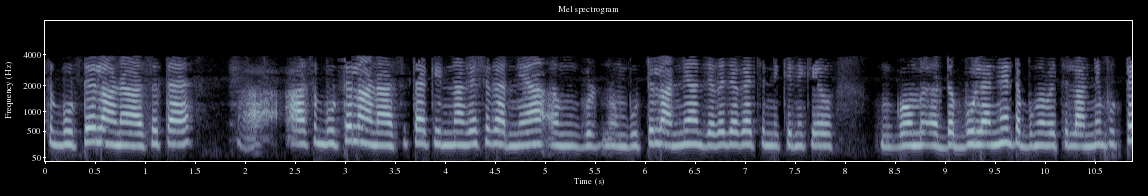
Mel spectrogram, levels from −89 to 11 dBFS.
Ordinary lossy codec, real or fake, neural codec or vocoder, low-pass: AAC, 16 kbps; real; none; 7.2 kHz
